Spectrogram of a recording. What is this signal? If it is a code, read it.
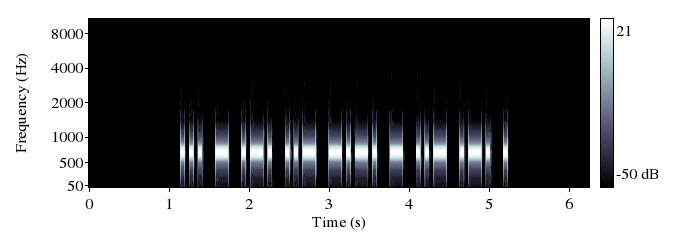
Morse code, heard as a keyed tone, about 22 wpm, 700 Hz. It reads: STRUCTURE
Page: Morse Code Ninja practice 22wpm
